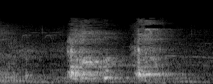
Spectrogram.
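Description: A man who is feeling unwell coughs twice, two harsh bursts about half a second apart, with a faint background hush and no talking around them.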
